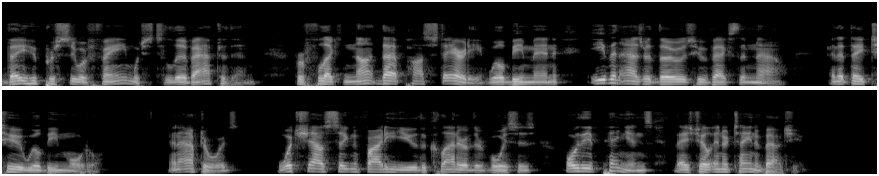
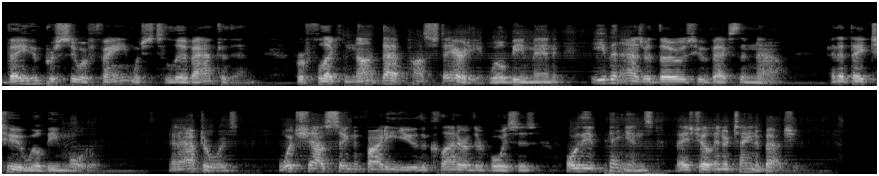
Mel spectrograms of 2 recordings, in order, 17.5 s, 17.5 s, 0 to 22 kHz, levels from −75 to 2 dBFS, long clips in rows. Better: first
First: none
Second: noise reduction (neural separator model SepFormer DNS4)

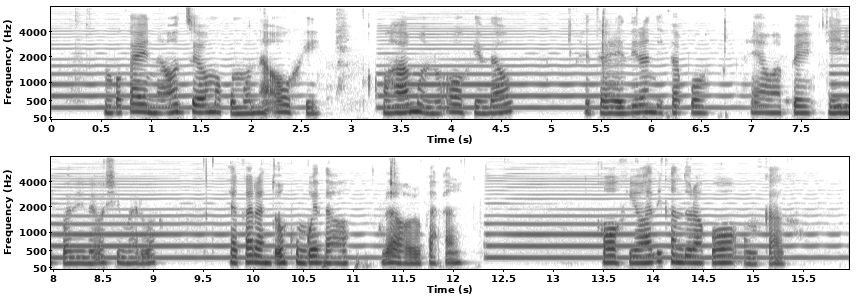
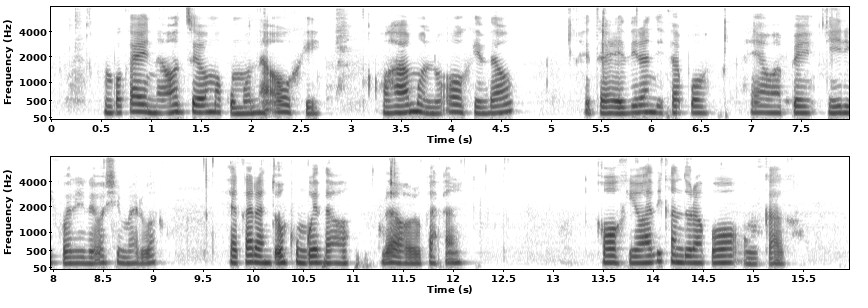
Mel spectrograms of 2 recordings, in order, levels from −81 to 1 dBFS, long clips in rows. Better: second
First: background sound (Wind instrument, woodwind instrument); 8 dB below the speech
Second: none

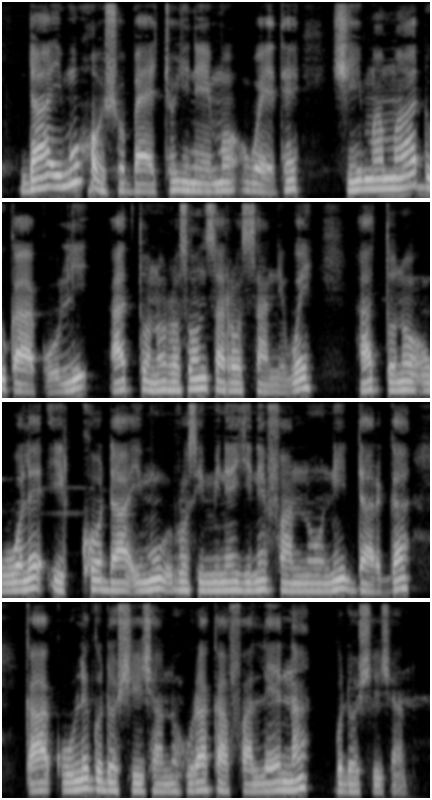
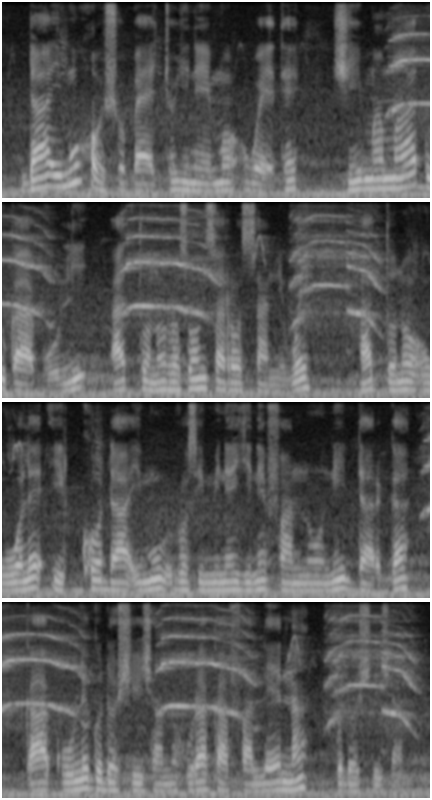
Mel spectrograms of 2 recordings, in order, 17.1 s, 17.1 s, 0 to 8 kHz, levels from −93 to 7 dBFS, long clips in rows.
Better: first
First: none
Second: background sound (Bird); 6 dB below the speech

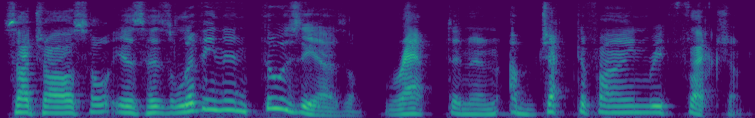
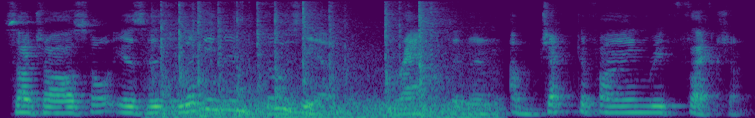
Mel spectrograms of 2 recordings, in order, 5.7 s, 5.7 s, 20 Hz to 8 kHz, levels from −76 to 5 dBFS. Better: first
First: none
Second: background sound (Typing); 4 dB below the speech // room echo; dies away in 0.3 s

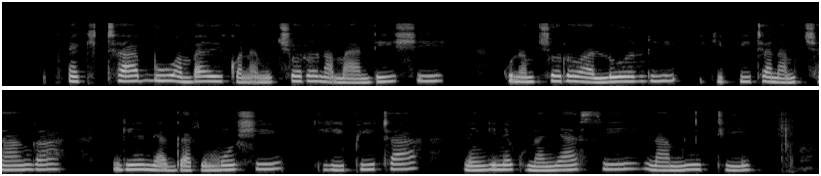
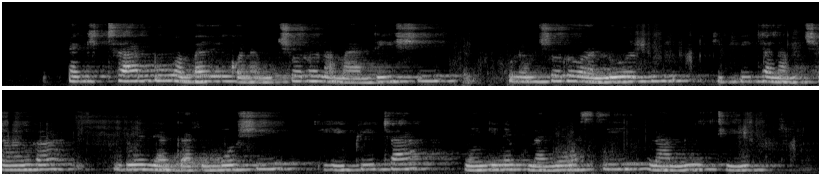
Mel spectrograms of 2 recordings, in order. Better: first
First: none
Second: noise reduction (neural separator model SepFormer DNS4)

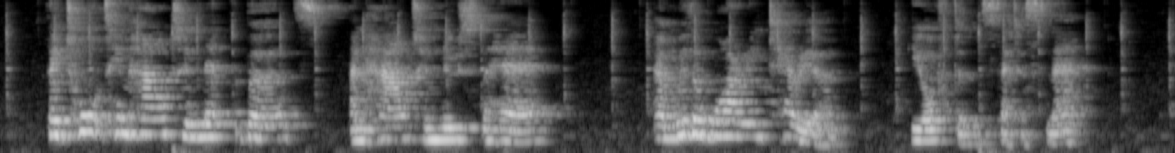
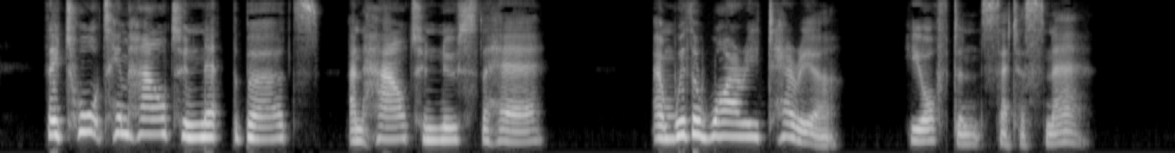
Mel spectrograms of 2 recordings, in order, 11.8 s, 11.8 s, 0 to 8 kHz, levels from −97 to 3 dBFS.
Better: second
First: noise reduction (classical method WPE with log-MMSE)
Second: none

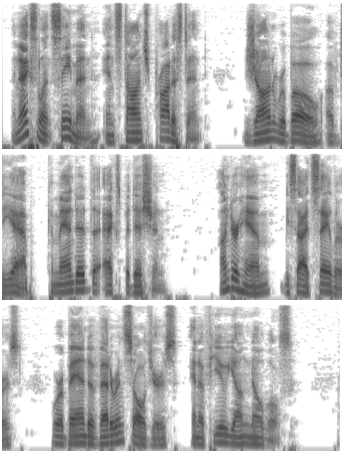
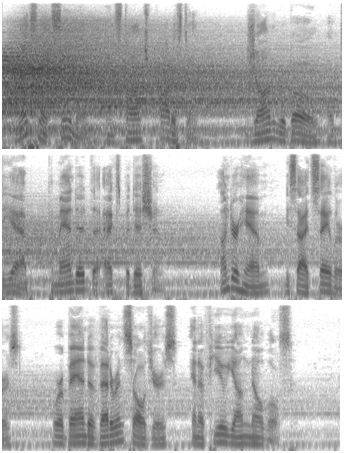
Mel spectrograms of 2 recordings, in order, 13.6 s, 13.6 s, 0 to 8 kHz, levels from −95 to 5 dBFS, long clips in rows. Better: first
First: none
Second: background sound (Gong); 5 dB above the speech

